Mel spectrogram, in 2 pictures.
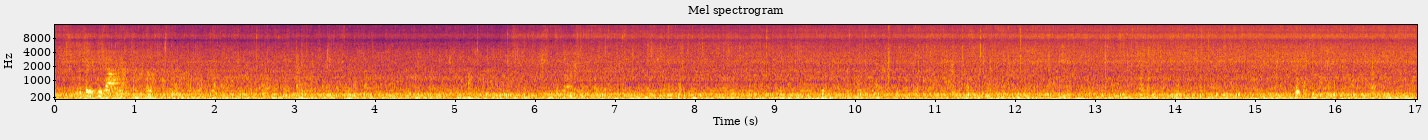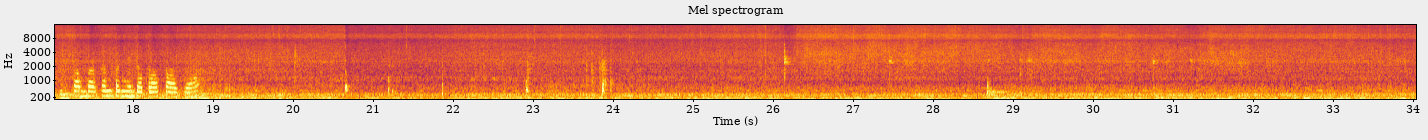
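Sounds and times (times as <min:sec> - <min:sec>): squid sizzling in oil: 0:00.0 - 0:34.0
low steady hum: 0:28.4 - 0:32.3.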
